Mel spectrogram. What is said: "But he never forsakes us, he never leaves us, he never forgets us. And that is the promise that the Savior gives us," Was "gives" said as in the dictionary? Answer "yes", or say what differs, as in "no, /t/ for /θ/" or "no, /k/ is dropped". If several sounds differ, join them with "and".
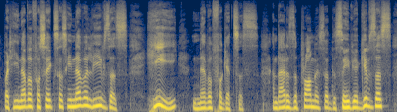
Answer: yes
